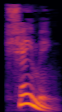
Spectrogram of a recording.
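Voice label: "shaming", British English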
